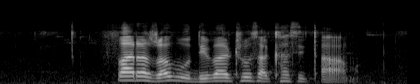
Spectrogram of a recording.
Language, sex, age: Venda, male, 24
